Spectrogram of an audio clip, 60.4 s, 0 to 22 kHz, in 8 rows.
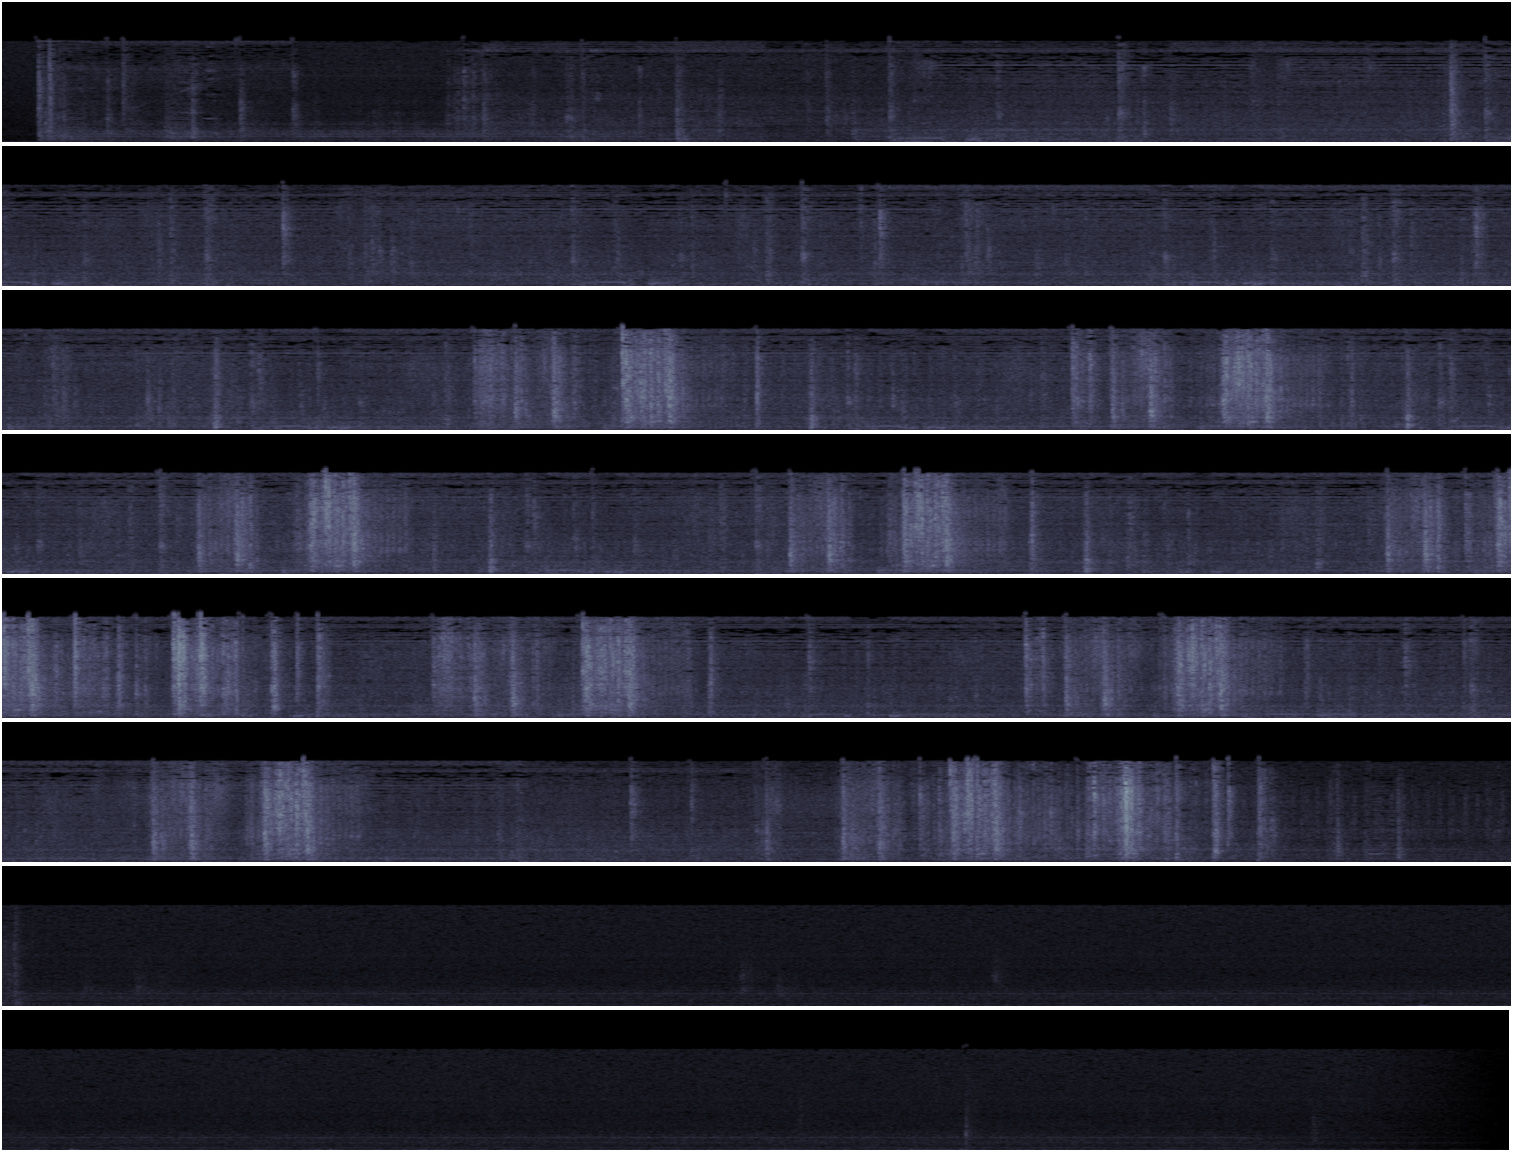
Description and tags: Printer, Distant, A
A raw recording of a MultiXPress X7400GX printer. The recorder was held about 2 metres away from the printer.
An example of how you might credit is by putting this in the description/credits:
The sound was recorded using a "H1 Zoom V2 recorder" on 22nd September 2016.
